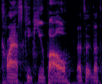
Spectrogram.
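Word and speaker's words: Klasky Csupo: It's like Klasky Cupo.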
